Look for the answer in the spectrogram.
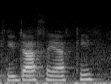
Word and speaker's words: Dostoevsky: In that novel, I think it's just, I don't know how to pronounce his last name, it's Dostoevsky or something like that. – Dostoevsky.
